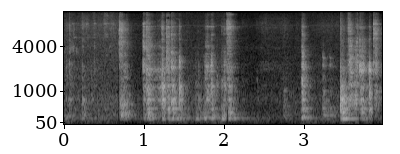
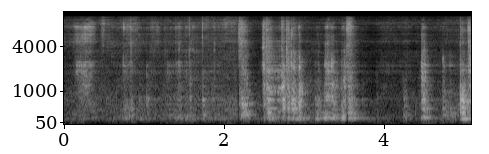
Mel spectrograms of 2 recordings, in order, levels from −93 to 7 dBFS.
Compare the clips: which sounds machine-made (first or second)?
second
